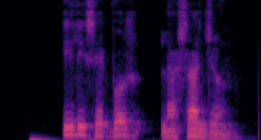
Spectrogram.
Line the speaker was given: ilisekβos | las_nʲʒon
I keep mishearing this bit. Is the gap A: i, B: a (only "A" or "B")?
B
